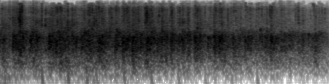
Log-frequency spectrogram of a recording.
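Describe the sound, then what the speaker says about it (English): Attendees at a school board meeting give a round of applause, sustained crowd clapping with distinct individual claps at moderate volume, continuous and fading slightly toward the end. "Give them a round of applause."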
